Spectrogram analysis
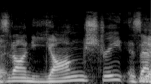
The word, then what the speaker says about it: Yonge Street: Is it on Yonge Street? Is that how you pronounce it?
